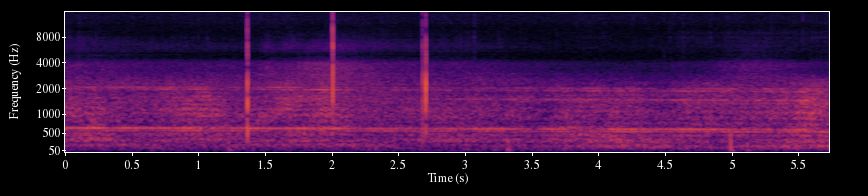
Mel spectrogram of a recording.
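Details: Delta Airbus A319-114 N316NB in flight, MEX-DTW. Steady thin whistle near 600 Hz over cabin rumble with faint clicks; normal FOPP whistle.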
